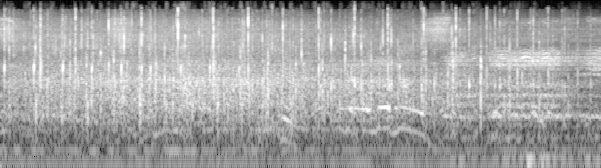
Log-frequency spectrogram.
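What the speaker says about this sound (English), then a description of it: "A round of applause, ladies and gentlemen." Audience applause at a KwaZulu-Natal education results function, a steady crackle of many hands clapping at moderate volume over a constant low hum, with faint voices mixed in.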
